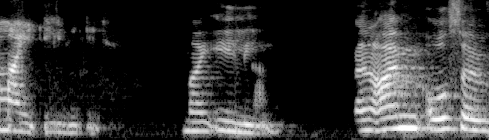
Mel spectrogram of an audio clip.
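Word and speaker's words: MAIIAM: The Maili Museum, is that how you say it? It's called Mai Ili.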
